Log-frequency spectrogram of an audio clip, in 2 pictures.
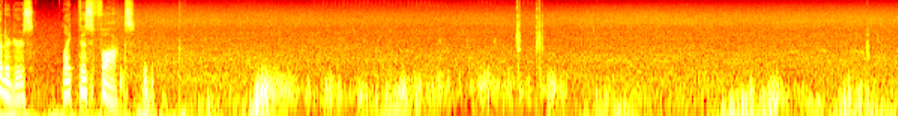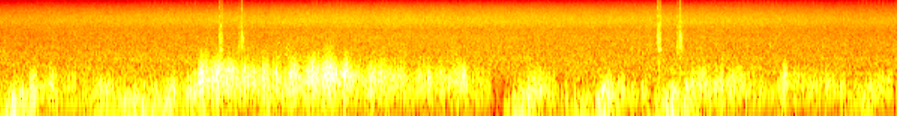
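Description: Wind rustles low through the open air.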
